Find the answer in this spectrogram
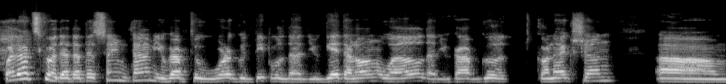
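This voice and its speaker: A man with an Argentine accent speaks at a moderate pace in a bright, sharp tone, his fairly high pitch showing ordinary variation. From Argentina, Buenos Aires. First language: Spanish. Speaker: talk show host. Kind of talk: interview.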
